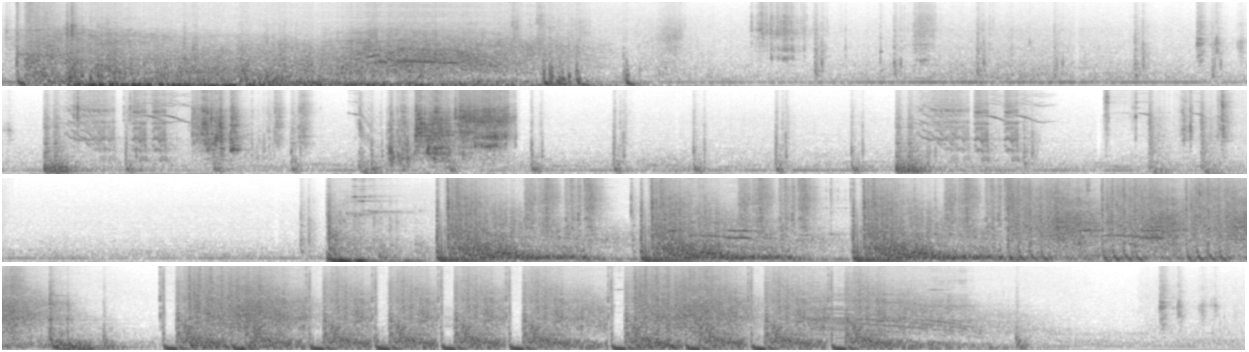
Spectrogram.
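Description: Gunshots boom loudly with an echo.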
